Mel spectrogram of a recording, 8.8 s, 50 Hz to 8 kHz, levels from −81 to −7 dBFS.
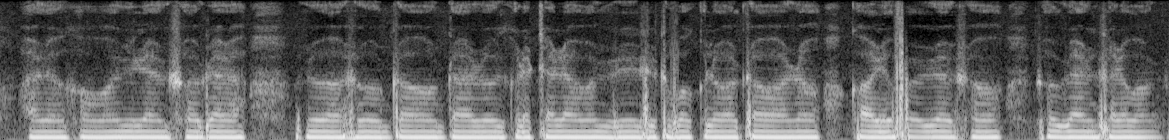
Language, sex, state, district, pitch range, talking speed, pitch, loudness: Telugu, male, Andhra Pradesh, Chittoor, 115-120 Hz, 80 wpm, 120 Hz, -18 LUFS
